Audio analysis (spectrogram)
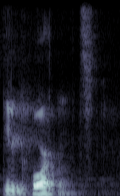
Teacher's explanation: T. Sound disappears, replaced by the throat catch. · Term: glottal stop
